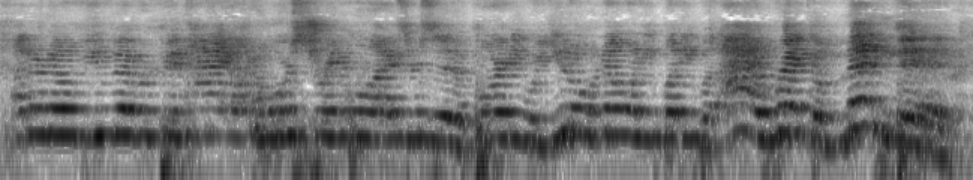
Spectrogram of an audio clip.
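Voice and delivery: high, bright salesman voice; mock ad pitch. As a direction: pitch it like an enthusiastic infomercial.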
